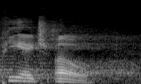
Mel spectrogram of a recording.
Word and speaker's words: pho: It's spelled P-H-O. Pho. But it's not the way it's pronounced. And in America, people are annoying because I'll be like, yeah, let's go get some pho. And they'll be like, Russell, it's actually pronounced pho.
